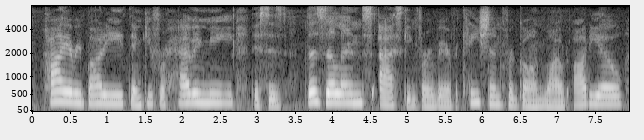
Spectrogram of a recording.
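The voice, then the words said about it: Slight Southern US accent. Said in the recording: “I have a slight southern accent”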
